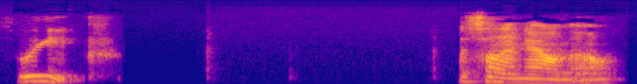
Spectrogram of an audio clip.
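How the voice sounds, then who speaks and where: A woman's voice: deep voice, slow, fairly bright tone, husky, muffled recording. Casual woman host of a live-stream show, playful and chatty, on a phone or webcam mic. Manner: chatty and playful, reading a fill-in word game aloud.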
